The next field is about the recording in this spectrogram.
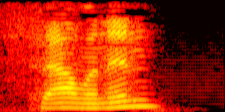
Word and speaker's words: Salonen: That's Salonen.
